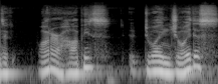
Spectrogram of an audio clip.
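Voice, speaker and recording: In a Cork accent, a man rushes along at a very fast pace, his dark, mellow tone somewhat breathy. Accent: Cork Irish. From Ireland, Cork. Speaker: master's student. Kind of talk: casual podcast interview. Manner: halting, many false starts.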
